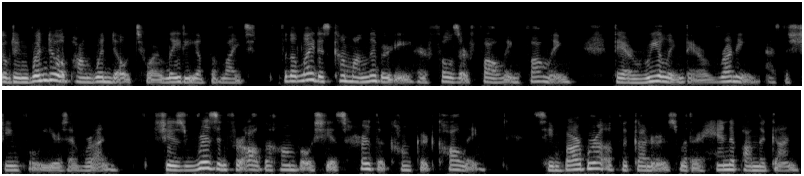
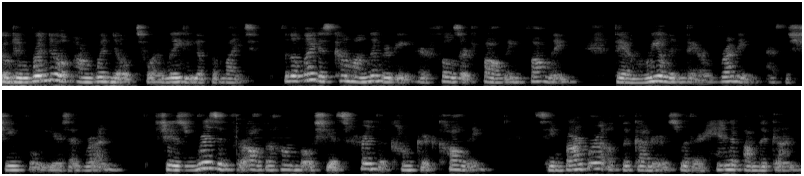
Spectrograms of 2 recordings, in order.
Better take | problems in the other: first | noise reduction (neural mask model DeepFilterNet 3)

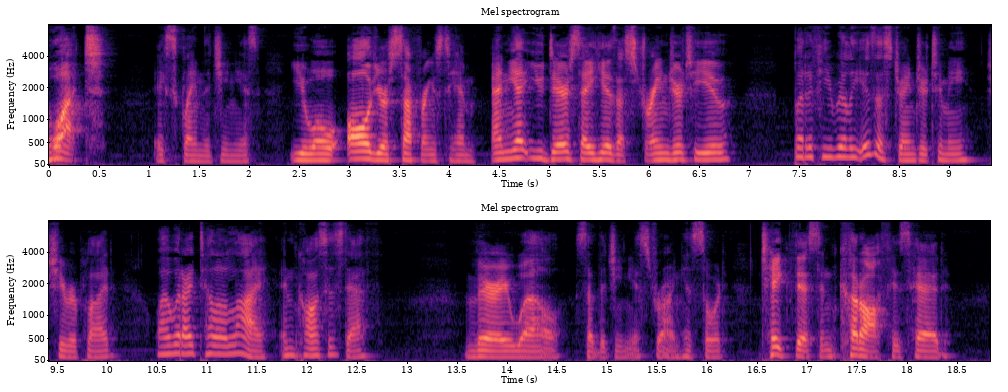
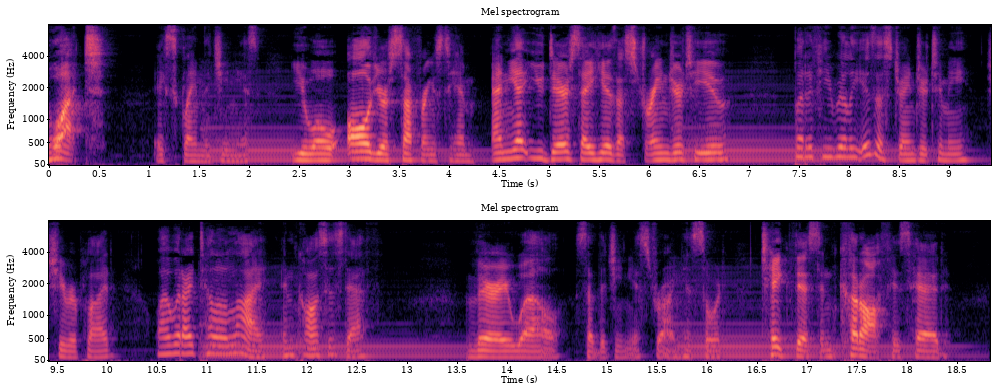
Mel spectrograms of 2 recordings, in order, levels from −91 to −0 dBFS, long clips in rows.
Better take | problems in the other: first | background sound (Bowed string instrument); 17 dB below the speech

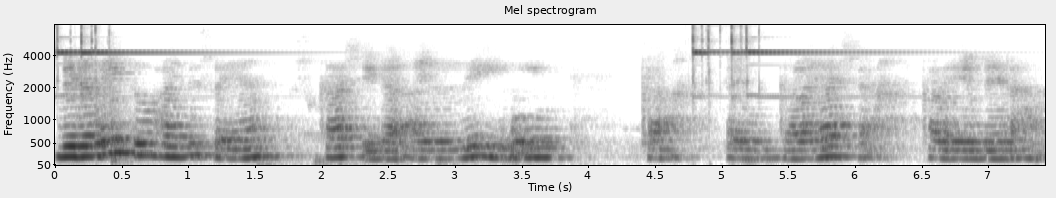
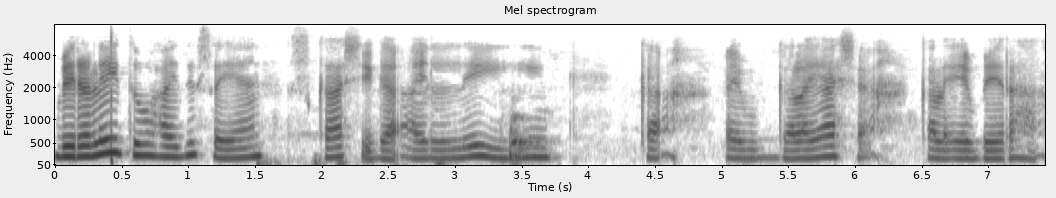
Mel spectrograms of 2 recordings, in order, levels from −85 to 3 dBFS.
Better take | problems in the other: second | background sound (Bicycle); 8 dB below the speech // room echo; dies away in 0.7 s

